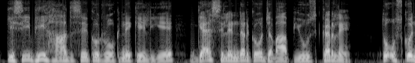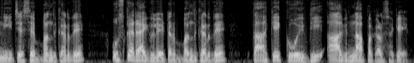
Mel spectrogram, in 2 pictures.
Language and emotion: Urdu, neutral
